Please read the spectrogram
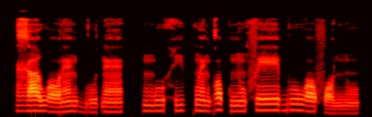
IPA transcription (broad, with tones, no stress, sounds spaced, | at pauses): ɣ a˧ w ɔ˨ ɾ ɛ̃˧ ɡ͡b u˨ ɗ ɛ̃˧ | m u˧ h i˧ kʷ ɛ̃˧ ɡ ɔ˦˨ p ɲ ũ˧ f eː˦ b u˦ w ɔ˦ f ɔ˨ ɲ ũ˨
